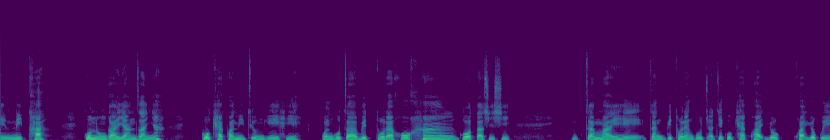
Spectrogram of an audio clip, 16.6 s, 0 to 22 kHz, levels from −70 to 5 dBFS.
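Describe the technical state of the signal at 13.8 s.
At 13.8 s the speech signal is intact, with no audible technical fault at that moment.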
